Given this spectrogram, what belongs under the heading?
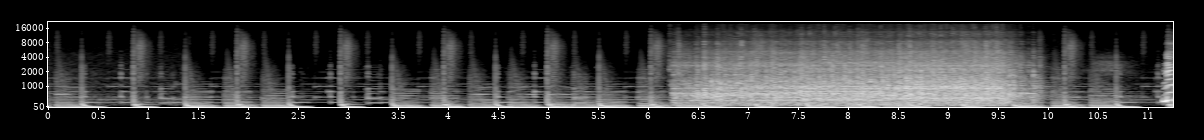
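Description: A sewing machine stitching the front seams of a dress, first in short stop-start bursts of rhythmic needle thumps, then a longer steady run at speed, loud and close with no talking.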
